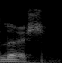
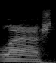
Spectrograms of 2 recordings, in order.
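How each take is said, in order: First: The vowel sounds rounded, like an umlaut vowel. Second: The vowel sounds like the one in 'ash'. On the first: The speaker calls it right. "it's pronounced with an umlaut. So if you see that it's it's pronounced Lush" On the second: The speaker calls it wrong. "So it's not Lash. There is no A in there"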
